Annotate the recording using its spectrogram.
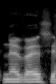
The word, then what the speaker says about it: Neves: We're used to Wolves signing quality players like, I can't pronounce his name, Neves, is it? – Neves, yeah.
